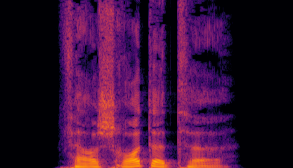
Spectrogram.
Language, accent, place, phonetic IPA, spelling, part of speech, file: German, Germany, Berlin, [fɛɐ̯ˈʃʁɔtətə], verschrottete, verb, De-verschrottete.ogg
- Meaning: inflection of verschrotten: 1. first/third-person singular preterite 2. first/third-person singular subjunctive II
